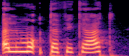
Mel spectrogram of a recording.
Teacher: حمزہ کو ظاہر کریں گے اور حمزہ کی ادائیگی حلق کے نیچے والے حصے سے ہے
